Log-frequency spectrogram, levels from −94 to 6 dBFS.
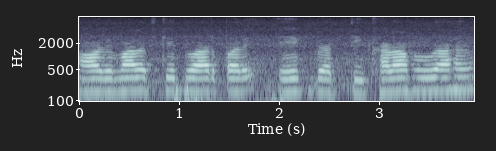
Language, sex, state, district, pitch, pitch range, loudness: Hindi, male, Uttar Pradesh, Muzaffarnagar, 160 Hz, 155-165 Hz, -16 LUFS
